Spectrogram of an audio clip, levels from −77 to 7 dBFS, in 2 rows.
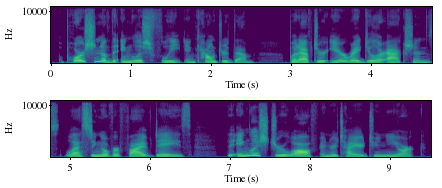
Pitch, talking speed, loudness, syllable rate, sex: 230 Hz, 160 wpm, -19 LUFS, 4.8 syllables/s, female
